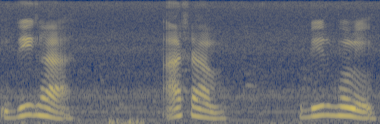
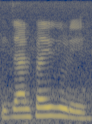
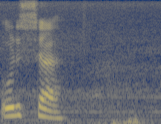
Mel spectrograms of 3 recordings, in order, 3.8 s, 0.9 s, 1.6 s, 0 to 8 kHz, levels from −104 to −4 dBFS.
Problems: background sounds at intervals, continuous background conversations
